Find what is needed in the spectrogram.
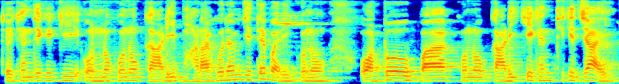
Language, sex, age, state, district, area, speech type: Bengali, male, 30-45, West Bengal, Purba Medinipur, rural, spontaneous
